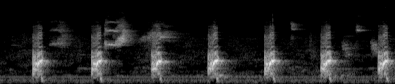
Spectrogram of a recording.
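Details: Rough, repeated croaking of a White-breasted waterhen, a lure call for trapping birds in the morning, about seven even notes in four seconds with occasional high chirps overlapping.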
